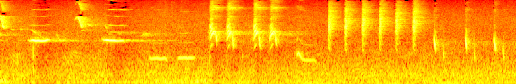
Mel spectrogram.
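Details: Nightingale singing in Kuzminsky forest park: a few pure, sustained whistles at two pitches, a lower whistled pair, then a fast run of sharp, evenly repeated clicking notes, roughly eight per second.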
